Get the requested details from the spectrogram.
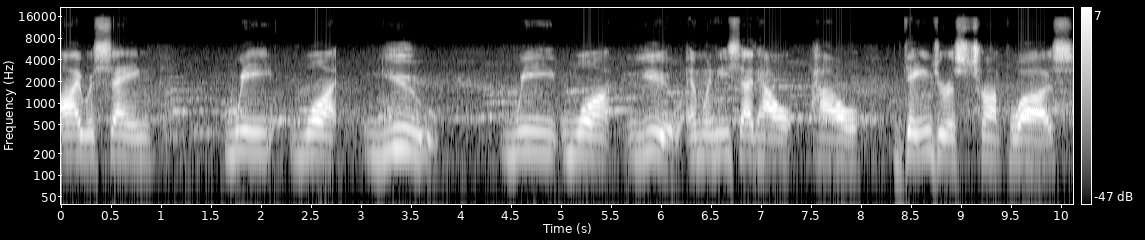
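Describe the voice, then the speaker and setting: Over noticeable background noise and audible room echo, a woman speaks at a medium pitch with fairly even intonation, at a very slow pace with long, frequent pauses. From Ohio. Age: 60s. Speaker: political activist. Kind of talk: interview. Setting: political convention. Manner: impassioned.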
